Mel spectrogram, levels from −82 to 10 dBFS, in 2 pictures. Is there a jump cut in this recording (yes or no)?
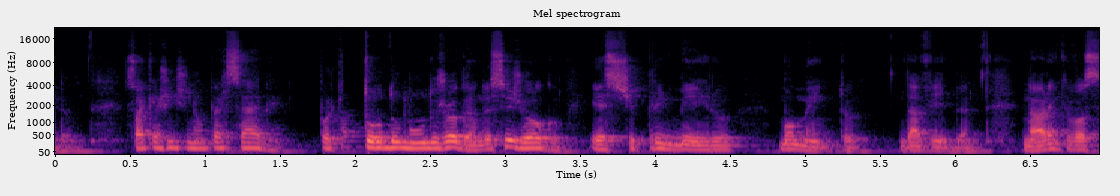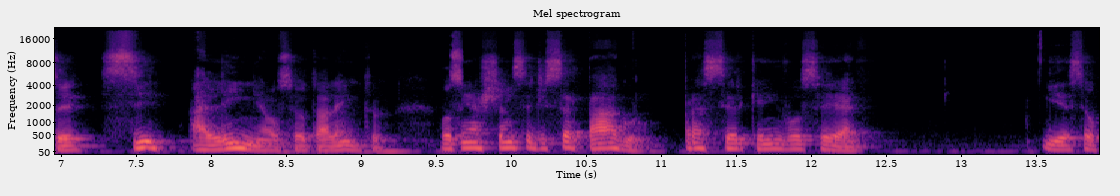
yes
